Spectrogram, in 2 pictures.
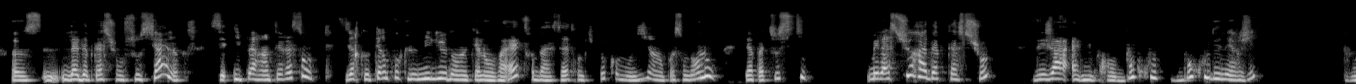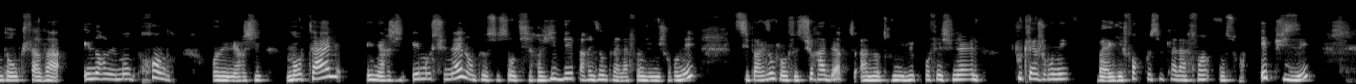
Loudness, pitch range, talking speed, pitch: -19 LUFS, 200-265 Hz, 205 wpm, 225 Hz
